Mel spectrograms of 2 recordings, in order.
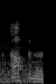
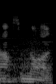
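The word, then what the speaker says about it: Alphinaud: I keep forgetting, in English is it Alphino or Alphinod? Do they pronounce that last B? And when it gets transliterated from Japanese, basically Alfino. D is silent in English.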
